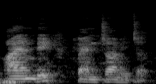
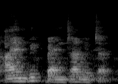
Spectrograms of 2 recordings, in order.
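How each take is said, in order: First: Slow and careful. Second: Said in the usual way. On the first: Shown as a demonstration. Teacher slowly spelling out the term for students. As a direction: say iambic pentameter very slowly, every syllable clear.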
